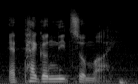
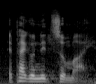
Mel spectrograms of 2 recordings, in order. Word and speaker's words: epagonizomai: To contend in the Greek is the word epagonizomai. Can you say that? Epagonizomai. It took me about 8 goes to get it right this morning. Epagonizomai. That's how it's pronounced, because you can act.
